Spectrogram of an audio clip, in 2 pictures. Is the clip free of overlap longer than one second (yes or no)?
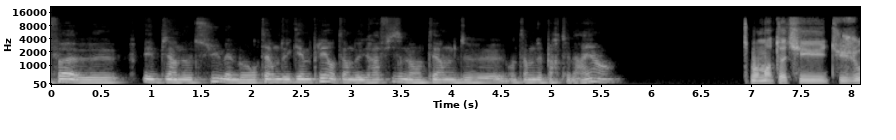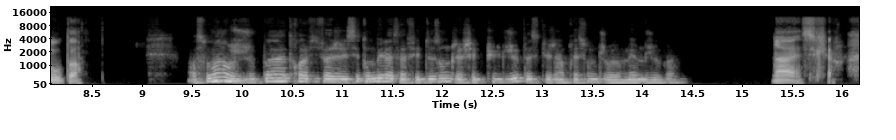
yes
